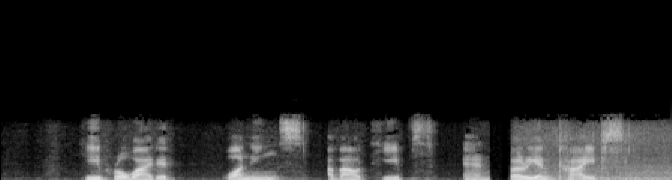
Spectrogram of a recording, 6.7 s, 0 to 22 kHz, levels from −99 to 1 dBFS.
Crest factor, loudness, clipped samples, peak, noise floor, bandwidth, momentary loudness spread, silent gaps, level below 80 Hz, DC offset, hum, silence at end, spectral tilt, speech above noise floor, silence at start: 20 dB; -21 LUFS; under 0.1%; -2 dBFS; -67 dBFS; 8 kHz; 14 LU; none; -54 dBFS; under 0.1%; none; 0 s; -5 dB/octave; 47 dB; 0.85 s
